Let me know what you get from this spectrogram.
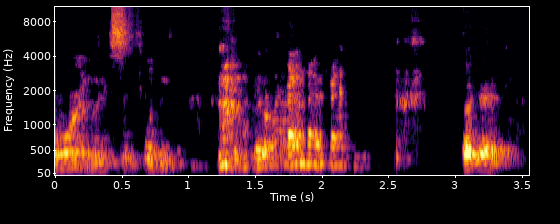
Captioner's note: audience chuckles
